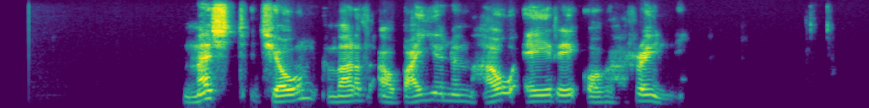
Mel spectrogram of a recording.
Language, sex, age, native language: Icelandic, male, 60-69, Icelandic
